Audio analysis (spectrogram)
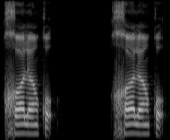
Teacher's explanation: بسمی ربک الذی، ربک الذی، یہاں پر را کو موٹا پڑھا جائے گا۔ خلق، خلق، خا کو موٹا پڑھیں گے، خا حروف مستعلیہ میں سے ہے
